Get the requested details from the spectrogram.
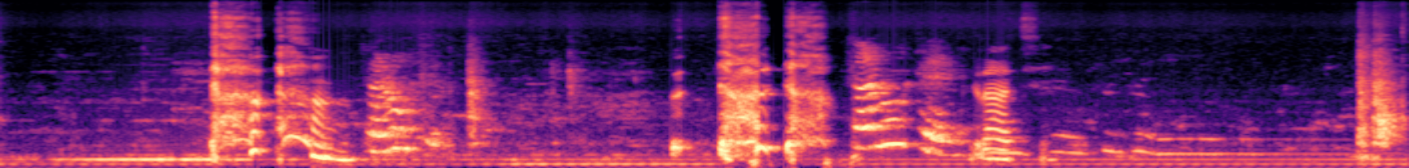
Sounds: Cough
